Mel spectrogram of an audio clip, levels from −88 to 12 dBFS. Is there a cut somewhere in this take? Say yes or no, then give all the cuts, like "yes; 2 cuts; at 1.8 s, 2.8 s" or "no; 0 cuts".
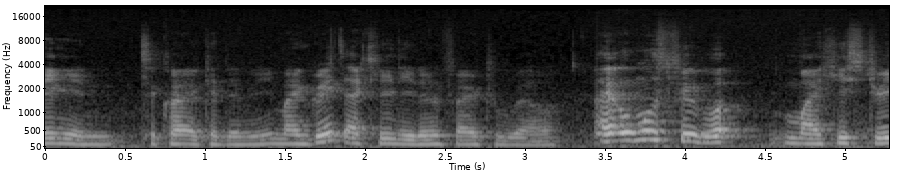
yes; 1 cut; at 3.3 s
